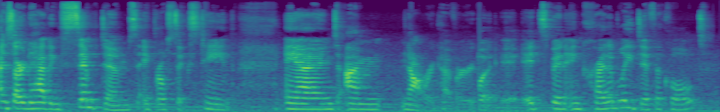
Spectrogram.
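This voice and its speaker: A woman speaks at a moderate pace with a medium pitch and ordinary pitch variation. Her loudness swings widely, and the room echo is audible. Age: 20s. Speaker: vlogger. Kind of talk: casual vlog monologue. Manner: halting.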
